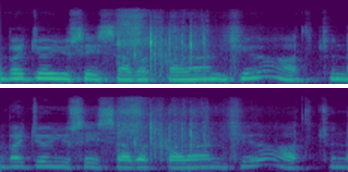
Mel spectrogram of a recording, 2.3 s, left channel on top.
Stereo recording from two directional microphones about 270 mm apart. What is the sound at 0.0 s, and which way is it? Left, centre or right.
Speech, right.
